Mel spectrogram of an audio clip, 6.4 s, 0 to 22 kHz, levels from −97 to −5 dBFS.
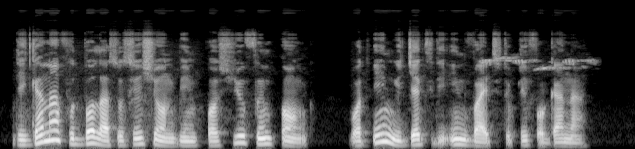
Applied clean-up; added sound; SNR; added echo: none; Chirp, tweet; 19 dB; none.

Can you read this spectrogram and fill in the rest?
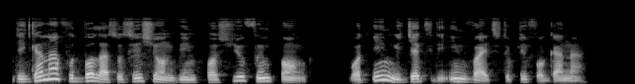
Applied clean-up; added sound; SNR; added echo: none; none; none; none.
